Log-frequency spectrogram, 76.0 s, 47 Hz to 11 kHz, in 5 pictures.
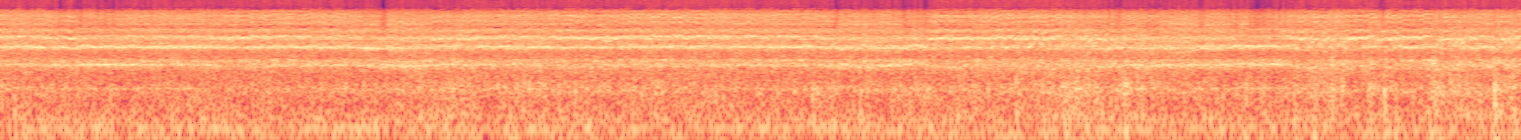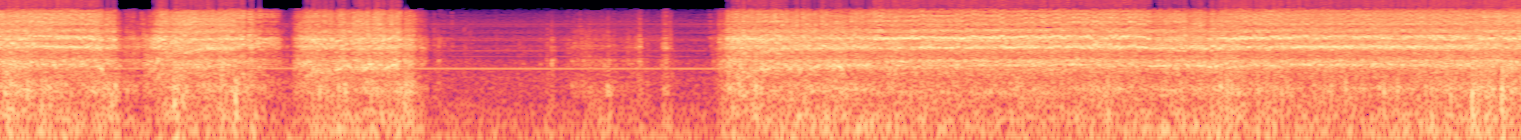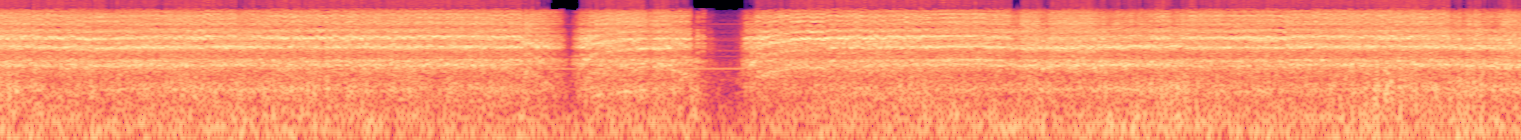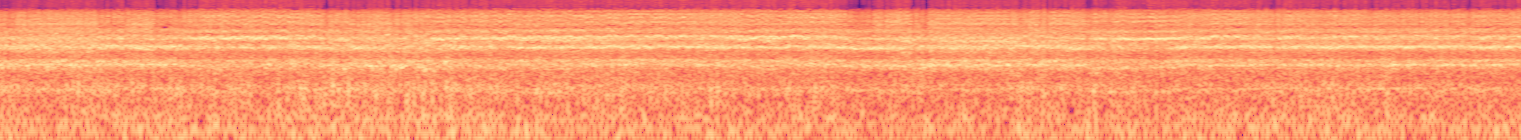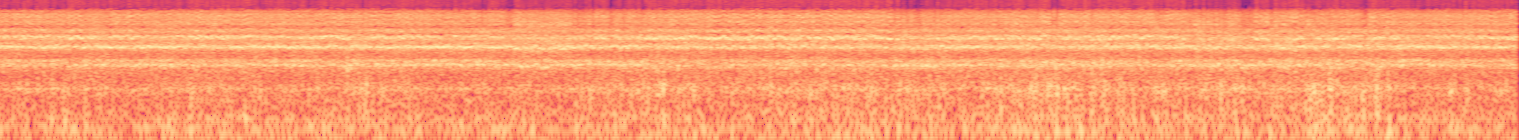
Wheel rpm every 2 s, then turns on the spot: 230, 230, 220, 230, 220, 210, 220, 220, 130, 100, 0, 160, 220, 220, 230, 220, 230, 200, 110, 190, 220, 220, 230, 220, 220, 220, 230, 210, 220, 230, 230, 230, 230, 230, 220, 230, 220, 230.
none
